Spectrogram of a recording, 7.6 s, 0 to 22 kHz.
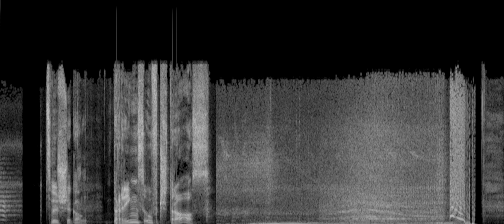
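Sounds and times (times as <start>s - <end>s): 
speech: 0.8s - 3.5s
car engine revving: 3.3s - 7.1s.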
